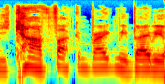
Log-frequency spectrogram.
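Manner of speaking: brash, defiant, taunting cry full of bravado. Retelling running up the sideline at scrimmage: retelling screaming. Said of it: "screaming up the side".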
